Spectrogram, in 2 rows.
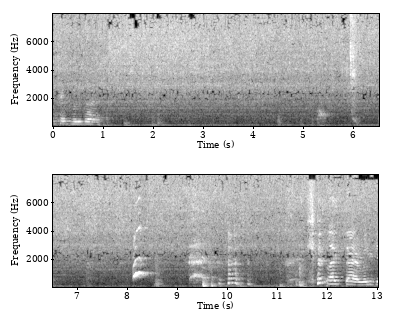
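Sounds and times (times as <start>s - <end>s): chicken frying in oil: 0.0s - 13.0s
woman laughing: 9.2s - 10.5s.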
